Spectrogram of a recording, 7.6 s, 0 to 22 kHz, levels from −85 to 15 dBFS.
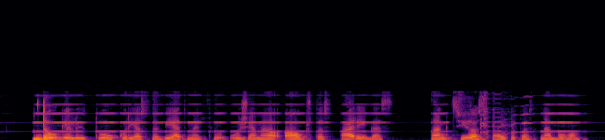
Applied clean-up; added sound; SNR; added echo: neural mask model RNNoise.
